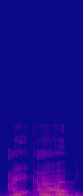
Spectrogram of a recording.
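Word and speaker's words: ει: I take alpha, I add iota, and it becomes the first diphthong here, I. Epsilon, I add iota to it, A. I as in isle, A as in gray.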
